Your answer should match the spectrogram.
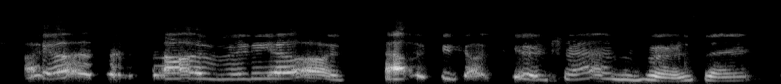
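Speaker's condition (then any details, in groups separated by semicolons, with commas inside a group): Cerebral palsy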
